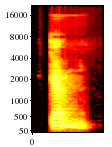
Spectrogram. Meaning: 1. meat 2. flesh
- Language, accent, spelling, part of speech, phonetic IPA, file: Catalan, Valencia, carn, noun, [ˈkaɾn], LL-Q7026 (cat)-carn.wav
